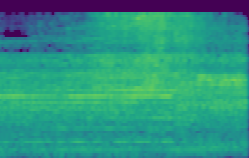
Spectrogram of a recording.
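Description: An engine running steadily, a low hum with a few faint steady whining tones held over it.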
